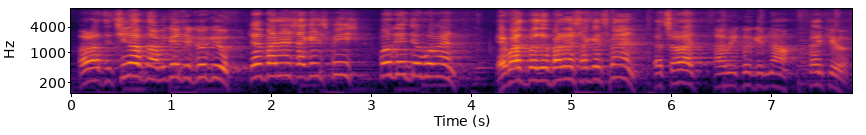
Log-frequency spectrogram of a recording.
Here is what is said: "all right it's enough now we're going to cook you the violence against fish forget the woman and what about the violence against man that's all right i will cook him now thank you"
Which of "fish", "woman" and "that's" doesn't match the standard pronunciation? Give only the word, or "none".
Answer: fish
